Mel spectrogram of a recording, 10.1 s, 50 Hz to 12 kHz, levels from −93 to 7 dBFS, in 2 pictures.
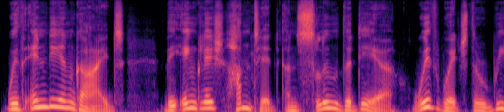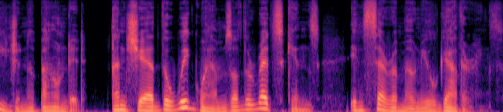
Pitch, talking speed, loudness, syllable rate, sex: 125 Hz, 150 wpm, -19 LUFS, 4.5 syllables/s, male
